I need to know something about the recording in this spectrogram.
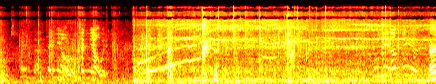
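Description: A toy car's electric motor whines as it speeds and turns.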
